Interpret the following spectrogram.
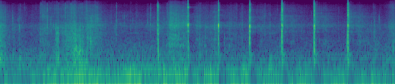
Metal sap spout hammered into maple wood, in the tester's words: It'll start going in, and you know when you're in snug. There'll actually be a different tone to the hit.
